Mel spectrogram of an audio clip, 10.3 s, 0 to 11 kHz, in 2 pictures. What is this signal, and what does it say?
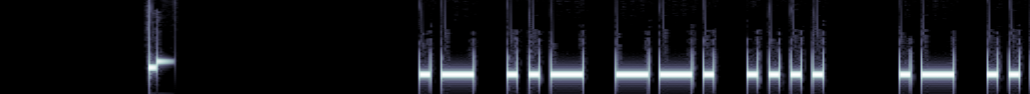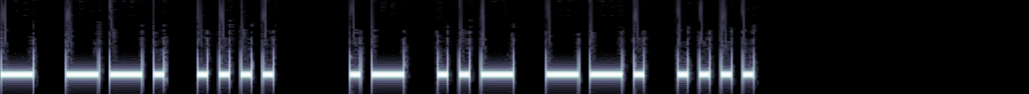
Morse code, heard as a keyed tone, about 22 wpm, 700 Hz. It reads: AUGH AUGH AUGH
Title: Multi-letter Phonemes Repeated 3x 22wpm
